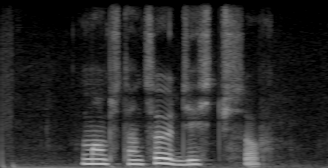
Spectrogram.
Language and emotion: Russian, neutral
